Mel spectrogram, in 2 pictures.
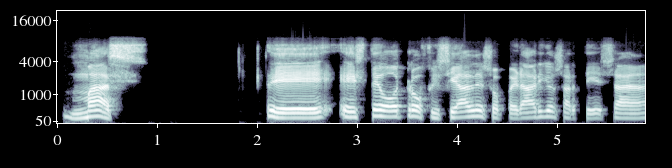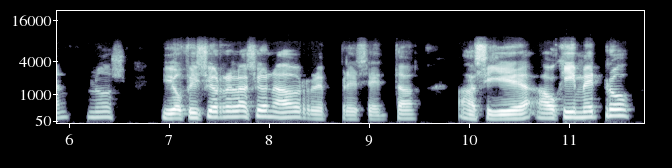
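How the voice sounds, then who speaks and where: A man researcher with a Colombian Spanish accent giving an academic seminar presentation, talking slowly and deliberately with many hesitations and self-corrections. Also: medium pitch, dry recording, lo-fi sound.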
